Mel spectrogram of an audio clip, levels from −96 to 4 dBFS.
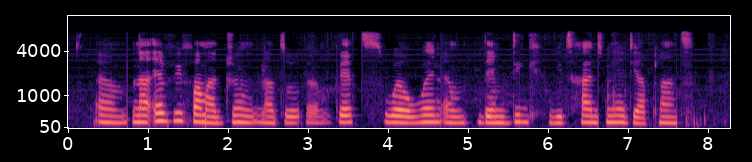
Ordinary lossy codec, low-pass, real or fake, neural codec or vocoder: none; 7.2 kHz; real; none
